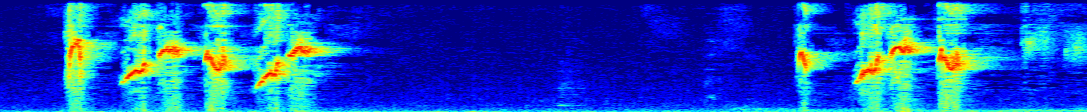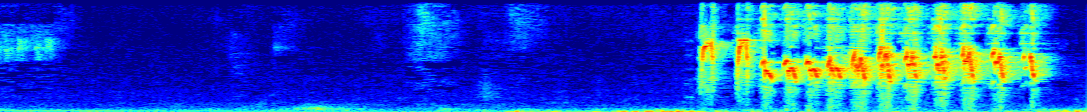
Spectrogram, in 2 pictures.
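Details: Lark singing on stage at a bird contest, delivering bursts of loud, high, sweeping chirps and rapid trills, with pauses between phrases and faint low rumble from the surroundings.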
